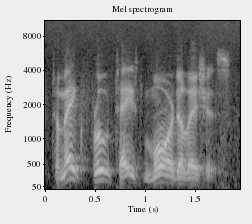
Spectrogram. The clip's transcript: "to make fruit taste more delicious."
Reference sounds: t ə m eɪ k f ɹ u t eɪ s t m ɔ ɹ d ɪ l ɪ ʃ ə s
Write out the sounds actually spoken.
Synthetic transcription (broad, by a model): t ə m eɪ k f ɹ u t eɪ s t m ɔ ɹ d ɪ l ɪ ʃ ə s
